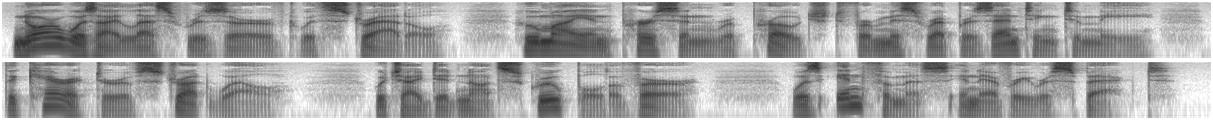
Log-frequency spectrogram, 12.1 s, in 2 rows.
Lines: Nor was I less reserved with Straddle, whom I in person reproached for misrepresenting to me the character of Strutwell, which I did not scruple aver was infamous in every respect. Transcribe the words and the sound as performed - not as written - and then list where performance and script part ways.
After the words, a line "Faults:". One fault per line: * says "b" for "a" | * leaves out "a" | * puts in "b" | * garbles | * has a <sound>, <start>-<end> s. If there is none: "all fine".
Nor was I less reserved with Straddle, whom I in person reproached for misrepresenting to me the character of Strutwell, which I did not scruple aver was infamous in every respect.
Faults:
all fine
